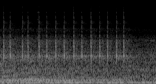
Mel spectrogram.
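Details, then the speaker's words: Active speaker with no sound, tweeter tested directly: crisp, evenly spaced ticks about nine a second, clean and consistent; tweeter works, fault later traced to amplifier IC input protection. "Twitter. Nah, ada ada suara tek tek tek tek seperti itu."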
